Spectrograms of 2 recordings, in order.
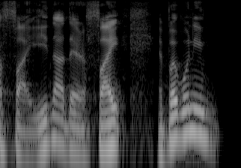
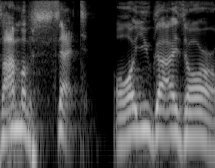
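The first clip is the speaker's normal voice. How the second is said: louder, imitating a heel's rant; mock angry promo; 3 semitones higher, 6 dB louder than usual. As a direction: bark it like a wrestler cutting a promo. Retelling Cena's angry promo.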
